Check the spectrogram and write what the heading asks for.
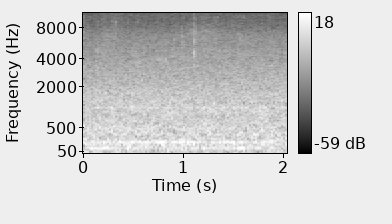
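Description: Steady background rush with a low, even electrical hum underneath, picked up through the lapel microphone while no one speaks.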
